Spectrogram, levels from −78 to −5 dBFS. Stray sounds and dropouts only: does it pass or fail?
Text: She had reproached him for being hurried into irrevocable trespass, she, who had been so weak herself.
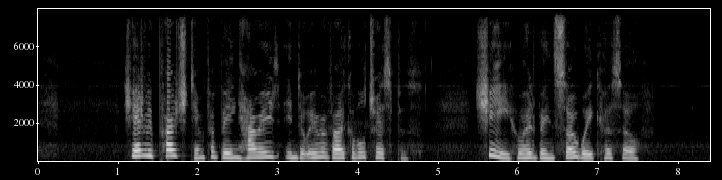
pass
